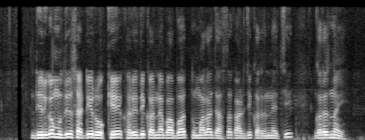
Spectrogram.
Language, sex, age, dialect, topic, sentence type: Marathi, male, 25-30, Northern Konkan, banking, statement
